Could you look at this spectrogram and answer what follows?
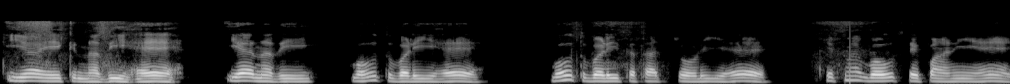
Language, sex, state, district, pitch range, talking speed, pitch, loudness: Hindi, male, Bihar, Jamui, 135-155 Hz, 115 wpm, 145 Hz, -17 LUFS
